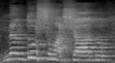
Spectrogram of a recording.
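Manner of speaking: ordinary talk, nothing marked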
